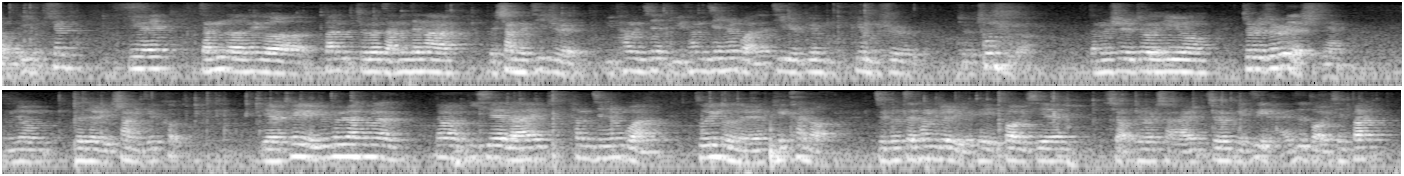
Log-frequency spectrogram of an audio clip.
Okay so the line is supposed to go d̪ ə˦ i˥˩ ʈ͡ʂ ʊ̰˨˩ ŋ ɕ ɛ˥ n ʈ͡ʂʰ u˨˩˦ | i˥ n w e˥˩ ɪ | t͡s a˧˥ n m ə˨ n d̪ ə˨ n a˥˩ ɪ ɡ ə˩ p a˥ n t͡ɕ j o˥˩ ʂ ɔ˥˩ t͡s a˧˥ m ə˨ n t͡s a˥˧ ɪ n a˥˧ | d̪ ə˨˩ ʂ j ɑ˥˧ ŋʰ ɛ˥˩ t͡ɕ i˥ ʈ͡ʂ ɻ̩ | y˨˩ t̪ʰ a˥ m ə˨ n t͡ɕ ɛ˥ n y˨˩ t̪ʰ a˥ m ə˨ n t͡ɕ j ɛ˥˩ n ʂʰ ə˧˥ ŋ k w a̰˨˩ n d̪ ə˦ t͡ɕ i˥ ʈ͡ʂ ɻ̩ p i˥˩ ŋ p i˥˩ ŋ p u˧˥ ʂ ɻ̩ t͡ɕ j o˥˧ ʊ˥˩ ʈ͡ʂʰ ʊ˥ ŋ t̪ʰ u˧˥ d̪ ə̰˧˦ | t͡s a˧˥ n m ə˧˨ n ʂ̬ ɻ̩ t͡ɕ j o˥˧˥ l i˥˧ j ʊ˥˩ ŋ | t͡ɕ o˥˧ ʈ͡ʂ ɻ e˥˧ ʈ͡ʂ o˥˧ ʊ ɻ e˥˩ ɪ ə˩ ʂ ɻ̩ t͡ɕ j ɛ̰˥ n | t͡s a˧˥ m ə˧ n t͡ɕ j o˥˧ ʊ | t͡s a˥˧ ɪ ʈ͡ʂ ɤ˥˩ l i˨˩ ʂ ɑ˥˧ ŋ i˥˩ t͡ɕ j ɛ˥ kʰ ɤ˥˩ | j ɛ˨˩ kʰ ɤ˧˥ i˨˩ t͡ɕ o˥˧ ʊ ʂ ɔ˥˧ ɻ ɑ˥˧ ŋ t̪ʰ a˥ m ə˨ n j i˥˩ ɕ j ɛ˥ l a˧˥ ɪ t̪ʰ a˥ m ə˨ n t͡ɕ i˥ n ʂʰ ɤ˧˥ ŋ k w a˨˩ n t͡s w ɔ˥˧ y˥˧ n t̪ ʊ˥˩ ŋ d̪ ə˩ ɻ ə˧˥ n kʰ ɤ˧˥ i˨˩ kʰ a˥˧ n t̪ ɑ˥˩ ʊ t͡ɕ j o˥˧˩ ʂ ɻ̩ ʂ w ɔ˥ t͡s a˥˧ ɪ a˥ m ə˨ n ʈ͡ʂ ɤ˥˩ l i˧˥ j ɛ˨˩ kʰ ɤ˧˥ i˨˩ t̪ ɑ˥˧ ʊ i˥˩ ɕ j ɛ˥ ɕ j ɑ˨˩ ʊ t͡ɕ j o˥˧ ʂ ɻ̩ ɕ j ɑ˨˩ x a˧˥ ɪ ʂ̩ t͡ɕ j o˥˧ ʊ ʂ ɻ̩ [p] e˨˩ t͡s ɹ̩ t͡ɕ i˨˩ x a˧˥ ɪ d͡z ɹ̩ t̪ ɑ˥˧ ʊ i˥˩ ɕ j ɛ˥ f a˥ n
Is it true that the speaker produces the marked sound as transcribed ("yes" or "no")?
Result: no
